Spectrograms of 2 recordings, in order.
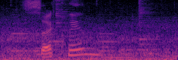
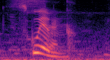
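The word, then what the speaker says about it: Sequim: Long E for sure. Sequin? No. It's one syllable. You've got to be kidding me. Squim.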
